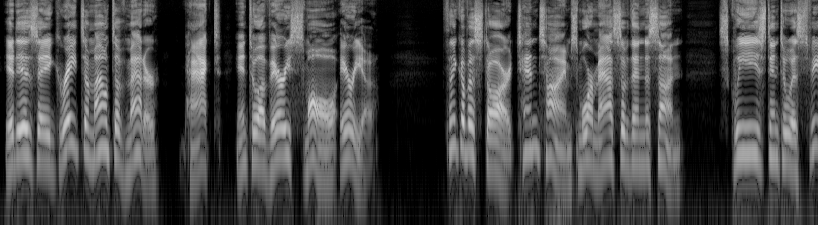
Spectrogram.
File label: Black Holes, science medical narration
